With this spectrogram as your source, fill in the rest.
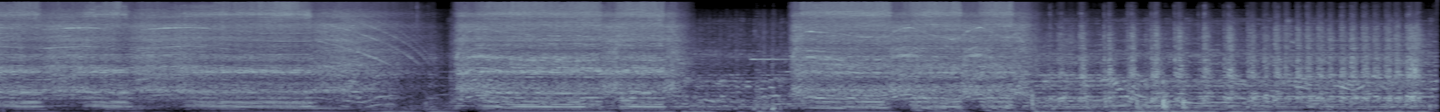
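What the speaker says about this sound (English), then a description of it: "I could level the legs using my electric file to remove any wobble." Electric file working on the legs of a wooden nightstand, leveling them to remove wobble; a steady loud buzzing grind runs with a brief pause near the middle, then turns rougher and more uneven toward the end.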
